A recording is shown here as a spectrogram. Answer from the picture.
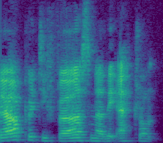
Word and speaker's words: e-tron: Yes, you do pronounce it e-tron.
